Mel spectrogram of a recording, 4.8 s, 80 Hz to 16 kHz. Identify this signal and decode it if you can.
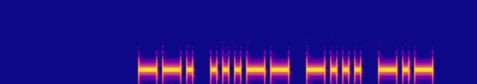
Morse code, heard as a keyed tone, about 20 wpm, 690 Hz. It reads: G3BK
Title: DXCC-100 Call Signs - 4 Characters - Repeated 3x - 20wpm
